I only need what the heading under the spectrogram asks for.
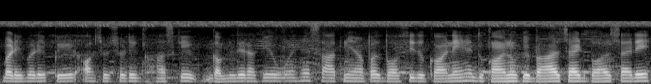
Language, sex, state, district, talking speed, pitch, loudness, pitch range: Hindi, male, Madhya Pradesh, Umaria, 240 wpm, 150 Hz, -18 LUFS, 145-155 Hz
